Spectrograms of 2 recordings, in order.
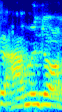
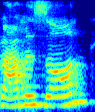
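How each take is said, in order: First: The word is said without a z sound. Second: The word has a clear z sound. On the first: The speaker calls it wrong. "he can't say the Z sound. So he says Amazon" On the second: The speaker calls it right. "instead of Amazon"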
